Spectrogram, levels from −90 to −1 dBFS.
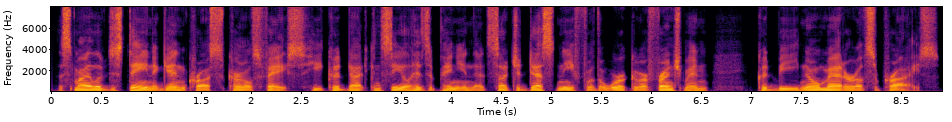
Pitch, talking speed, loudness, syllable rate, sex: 100 Hz, 210 wpm, -17 LUFS, 5.6 syllables/s, male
